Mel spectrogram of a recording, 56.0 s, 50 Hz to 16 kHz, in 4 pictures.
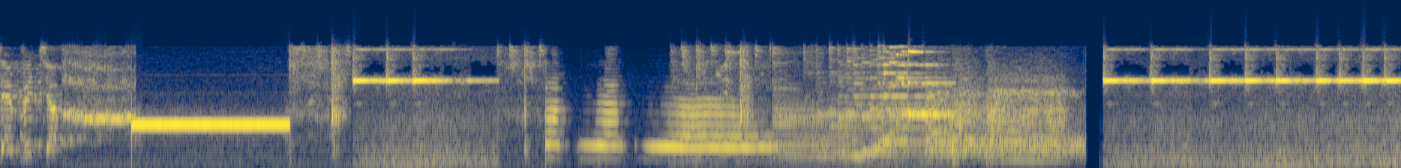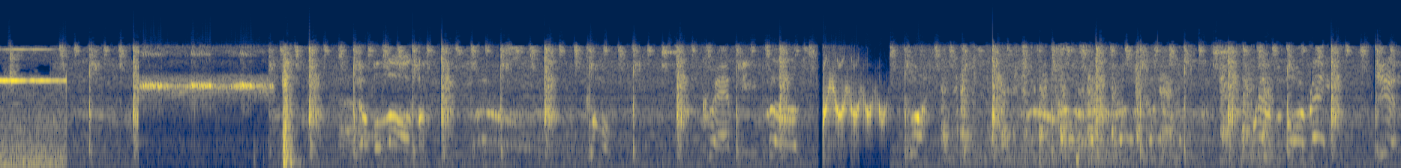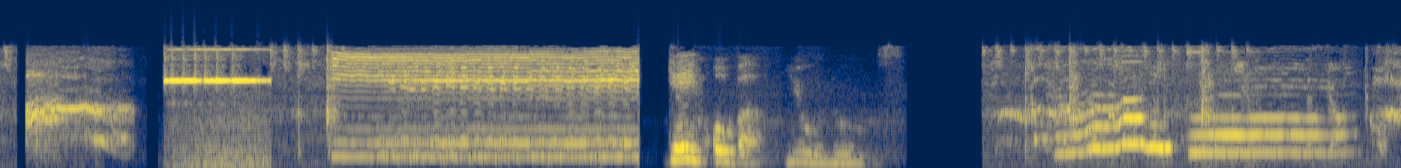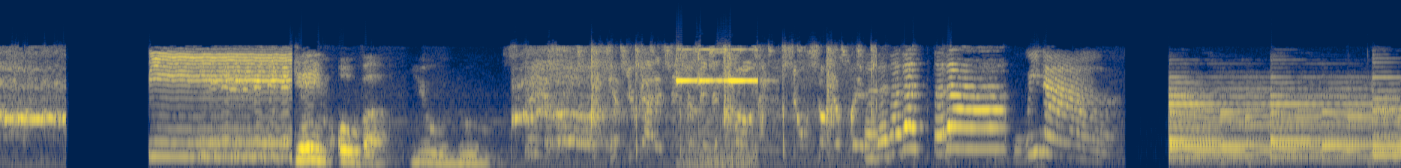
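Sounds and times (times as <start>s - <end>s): high-pitched alarm beep: 11.0s - 14.7s, 29.7s - 30.8s, 48.8s - 49.8s
long electronic beep: 29.7s - 30.8s, 48.8s - 49.7s
higher steady beep: 48.8s - 49.8s.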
